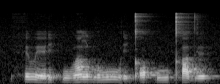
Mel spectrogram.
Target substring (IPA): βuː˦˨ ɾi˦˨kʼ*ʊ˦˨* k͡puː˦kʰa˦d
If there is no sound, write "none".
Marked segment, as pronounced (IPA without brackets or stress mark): ɔ˦˨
